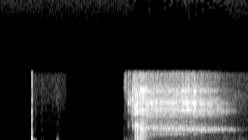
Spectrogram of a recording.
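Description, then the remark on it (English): Two short, soft coughs are followed by a longer, harsh, breathy cough or throat-clearing that trails off. The sounds are fairly quiet, with no talking. “Someone's coughing.”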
